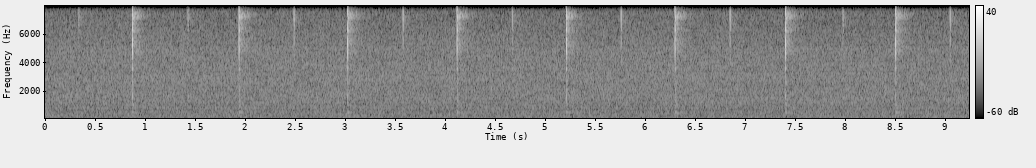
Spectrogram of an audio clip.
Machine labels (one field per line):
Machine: valve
